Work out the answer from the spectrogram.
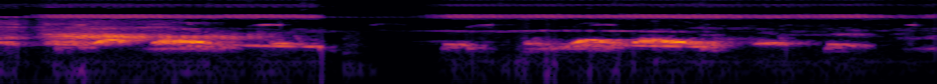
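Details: Zebra dove in an aviary giving loud, rapid staccato cooing phrases, two trilled bursts split by a brief silence, with a constant thin high whine underneath.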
